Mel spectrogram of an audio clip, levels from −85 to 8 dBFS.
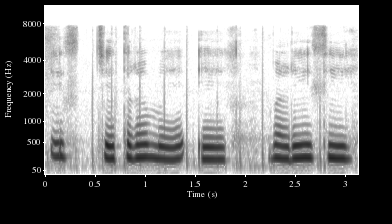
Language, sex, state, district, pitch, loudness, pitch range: Hindi, female, Madhya Pradesh, Bhopal, 215 Hz, -14 LUFS, 200-225 Hz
